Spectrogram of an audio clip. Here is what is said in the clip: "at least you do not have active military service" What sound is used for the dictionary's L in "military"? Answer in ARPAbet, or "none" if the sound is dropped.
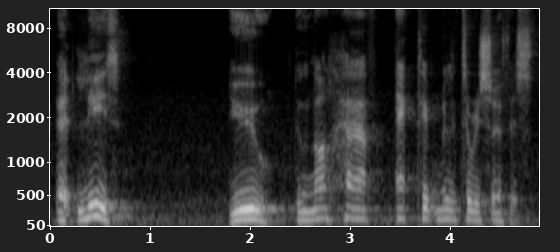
L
